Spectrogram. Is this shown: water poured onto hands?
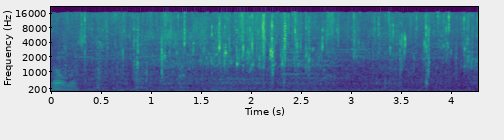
yes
